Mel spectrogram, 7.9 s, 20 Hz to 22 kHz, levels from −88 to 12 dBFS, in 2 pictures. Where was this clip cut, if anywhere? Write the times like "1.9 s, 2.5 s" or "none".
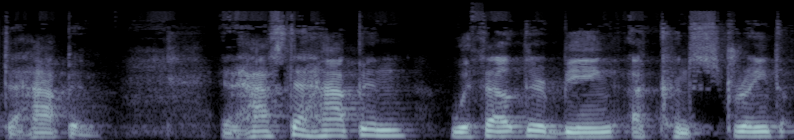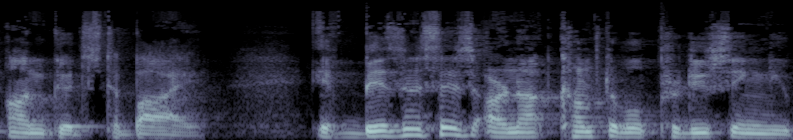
none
